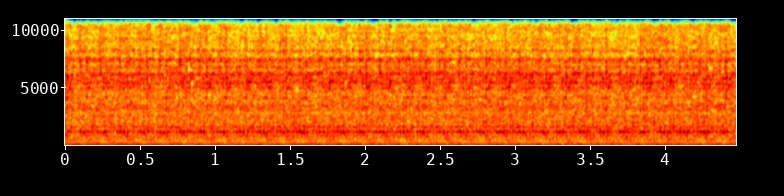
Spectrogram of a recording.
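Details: 2008 Jeep Grand Cherokee WK CRD, Mercedes OM642 V6 diesel, idling after timing chain tensioner replacement (old one worn, bypassing oil): steady smooth rumble, constant mid-pitch tone, no ticking or rattle; timing chain healthy.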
